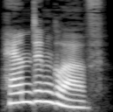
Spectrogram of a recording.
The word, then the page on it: hand in glove: American English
